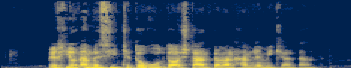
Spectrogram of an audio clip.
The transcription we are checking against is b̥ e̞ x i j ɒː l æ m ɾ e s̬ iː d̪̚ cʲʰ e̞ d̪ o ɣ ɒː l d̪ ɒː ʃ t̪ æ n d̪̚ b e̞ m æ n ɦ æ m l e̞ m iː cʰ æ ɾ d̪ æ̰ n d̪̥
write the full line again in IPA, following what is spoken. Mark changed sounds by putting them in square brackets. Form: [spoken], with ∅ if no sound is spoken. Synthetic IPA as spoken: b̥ e̞ x i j ɒː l æ m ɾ e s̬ iː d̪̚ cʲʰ e̞ d̪ o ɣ [uː] l d̪ ɒː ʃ t̪ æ n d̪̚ b e̞ m æ n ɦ æ m l e̞ m iː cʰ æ ɾ d̪ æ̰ n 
